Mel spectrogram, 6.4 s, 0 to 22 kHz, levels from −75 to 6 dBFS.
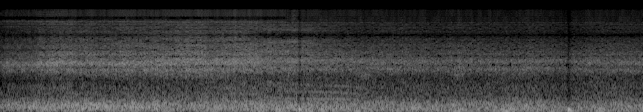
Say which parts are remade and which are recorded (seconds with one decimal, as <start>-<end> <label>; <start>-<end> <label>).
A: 0.0-6.4 remade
